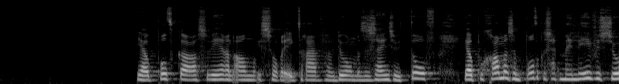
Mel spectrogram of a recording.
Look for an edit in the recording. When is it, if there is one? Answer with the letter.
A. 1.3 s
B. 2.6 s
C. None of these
B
